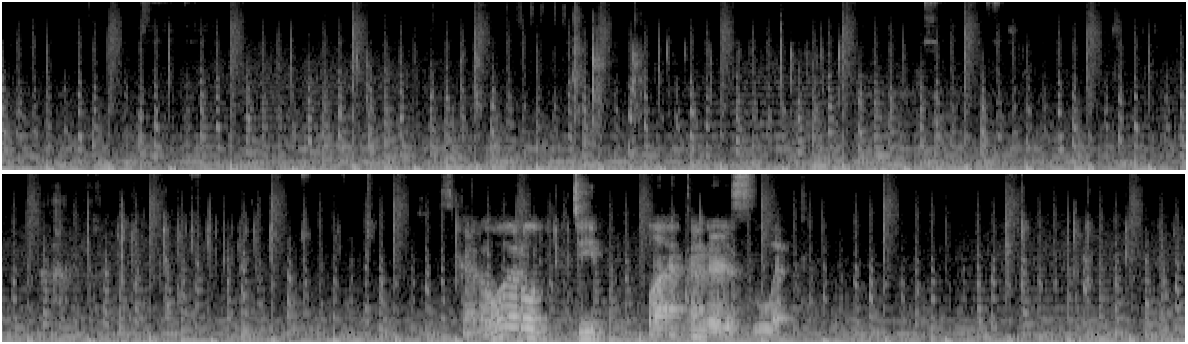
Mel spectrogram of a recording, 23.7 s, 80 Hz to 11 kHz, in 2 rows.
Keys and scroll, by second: 3.5 x, 4.5 ctrl+z, 6.1-8.1 typing, 12.7-14.8 typing, 16.3 ctrl+z, 17.1 [, 17.2 [, 17.4 [, 22.5-23.6 typing.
